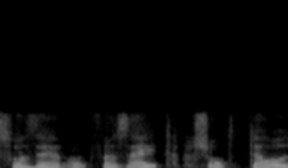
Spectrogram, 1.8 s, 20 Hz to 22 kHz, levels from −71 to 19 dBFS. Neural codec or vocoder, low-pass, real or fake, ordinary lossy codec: codec, 16 kHz, 0.3 kbps, FocalCodec; 7.2 kHz; fake; none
